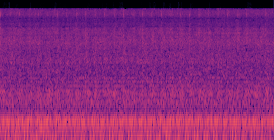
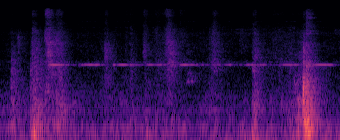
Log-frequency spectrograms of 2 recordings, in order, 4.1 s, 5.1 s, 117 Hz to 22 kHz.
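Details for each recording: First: Toyota idling with a scope hooked up: slightly lumpy, uneven pulse under light mechanical clatter. Codes show camshaft position timing over-advanced and a cylinder 4 misfire, believed caused by pulling the coil; a possible open switch is suspected. The cause is not confirmed. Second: Toyota cranked with accelerator floored during crank and manual compression test: brisk, even starter beat near four per second, compression evenly matched, reaching 175 psi; normal cranking, good compression.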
